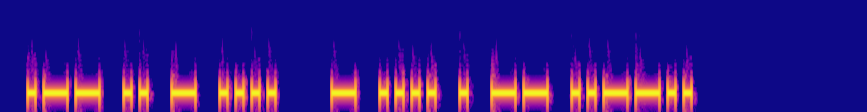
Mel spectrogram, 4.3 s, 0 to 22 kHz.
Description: Morse code, heard as a keyed tone, about 30 wpm, 700 Hz. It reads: WITH THEM?
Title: Sentences from Top 1000 Words - Review Part 2 - 30wpm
